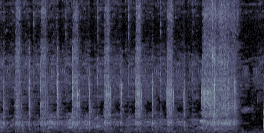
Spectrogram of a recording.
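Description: A printer whirs and clicks rhythmically as a page feeds through.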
